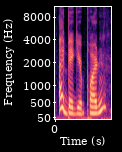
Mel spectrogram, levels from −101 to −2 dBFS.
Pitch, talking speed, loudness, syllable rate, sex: 220 Hz, 225 wpm, -15 LUFS, 6.0 syllables/s, female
